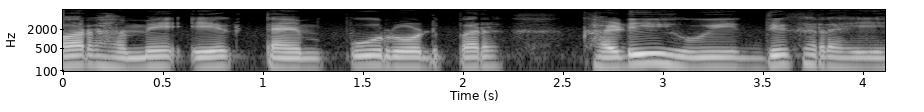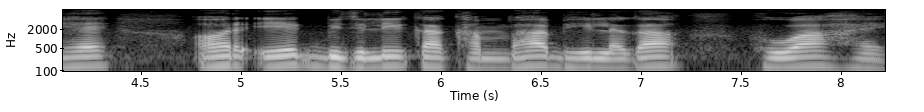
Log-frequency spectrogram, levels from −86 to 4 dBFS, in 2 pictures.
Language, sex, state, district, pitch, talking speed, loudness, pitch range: Hindi, male, Uttar Pradesh, Lucknow, 135 Hz, 140 wpm, -19 LUFS, 130-145 Hz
